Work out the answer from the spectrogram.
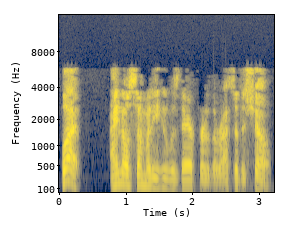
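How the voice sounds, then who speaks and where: A man's voice: medium pitch, lively intonation, brisk, dry recording. A man co-hosting a casual podcast, telling a story in a hesitant, rambling way. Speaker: podcast co-host, wrestler. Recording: dry, dull lo-fi audio.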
